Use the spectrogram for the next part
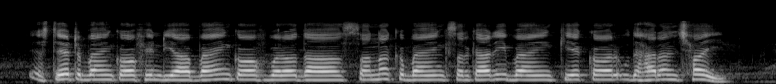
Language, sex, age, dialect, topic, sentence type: Maithili, male, 18-24, Bajjika, banking, statement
